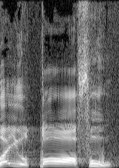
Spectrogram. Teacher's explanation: آپ نے یاد رکھنا ہے کہ حرف مستعلی کے بعد جو اگلا حرف الف ہوتا ہے اس کو موٹا پڑھنا ہوتا ہے. فا پر پیش ہے، ہونٹ گول ہو جائیں گے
